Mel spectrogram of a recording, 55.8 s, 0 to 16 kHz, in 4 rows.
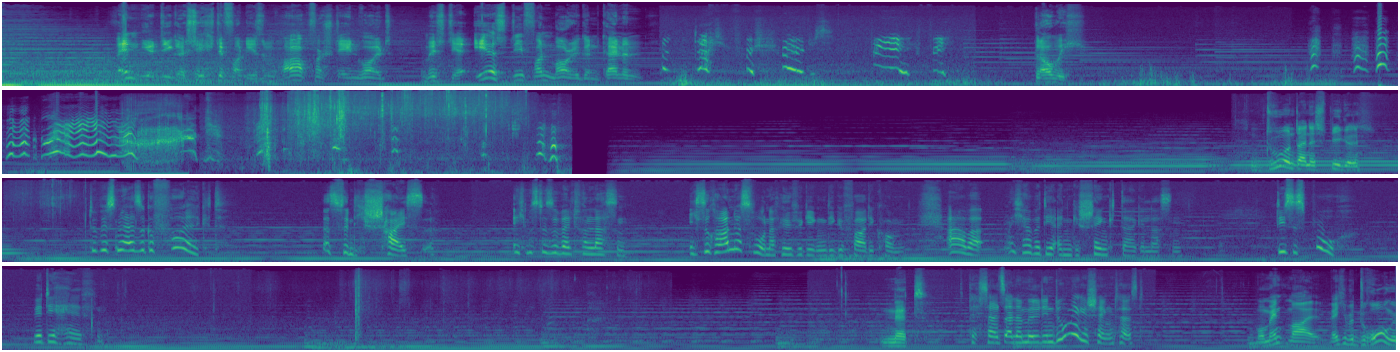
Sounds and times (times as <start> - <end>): French horn: 0.0 - 8.7, 20.1 - 38.6.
